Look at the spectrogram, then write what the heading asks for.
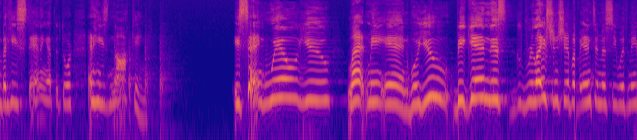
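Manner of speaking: high, emphatic preacher's voice; impassioned preaching. Acted. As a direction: list it out, then press the appeal. Preaching at raised force.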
